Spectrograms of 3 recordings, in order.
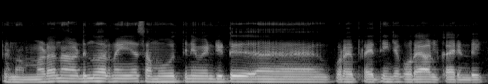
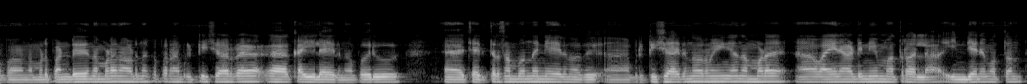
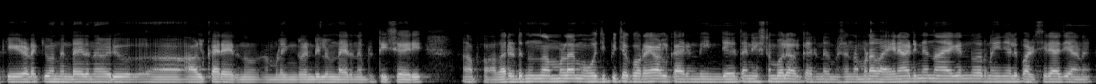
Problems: background sounds at intervals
